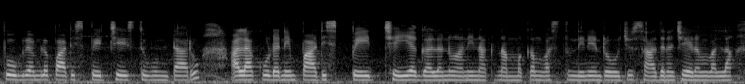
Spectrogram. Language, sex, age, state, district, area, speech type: Telugu, female, 30-45, Andhra Pradesh, Srikakulam, urban, spontaneous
